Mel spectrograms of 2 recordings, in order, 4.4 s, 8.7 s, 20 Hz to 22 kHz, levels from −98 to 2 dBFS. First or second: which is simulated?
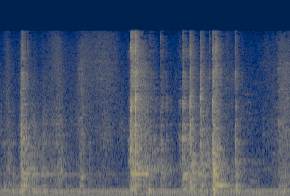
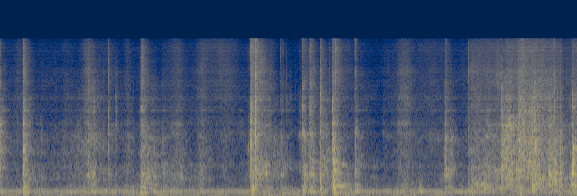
second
